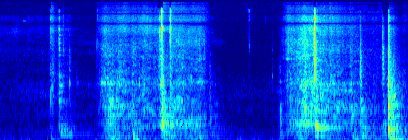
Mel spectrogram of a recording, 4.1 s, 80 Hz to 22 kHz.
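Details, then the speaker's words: Snap-on KR650 36-inch toolbox drawer: two gritty metallic scraping strokes as the drawer travels on rusty, dry friction slides; owner plans cleaning, Deox rust removal and lubrication. "So, I think just a little clean up on them, a little Deox, some lubrication, and they'll be in great shape. You can hear them just grinding a little."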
